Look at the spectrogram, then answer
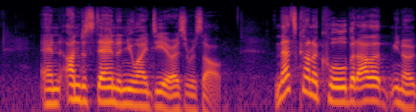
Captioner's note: none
